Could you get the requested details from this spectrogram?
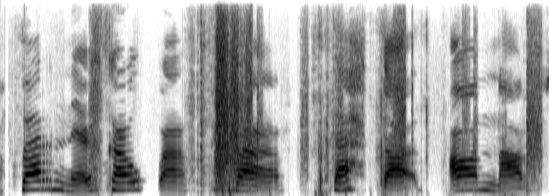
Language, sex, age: Icelandic, female, 7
